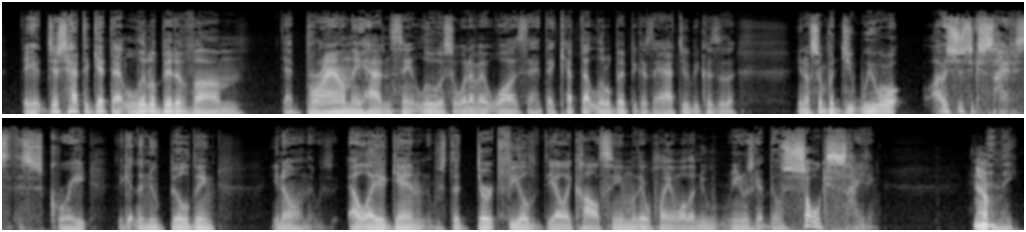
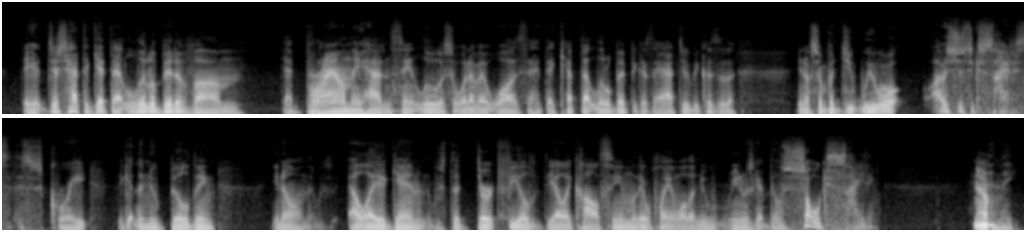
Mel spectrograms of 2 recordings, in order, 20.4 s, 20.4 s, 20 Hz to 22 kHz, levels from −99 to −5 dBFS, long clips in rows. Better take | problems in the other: first | muffled; very; fading above 1.5 kHz

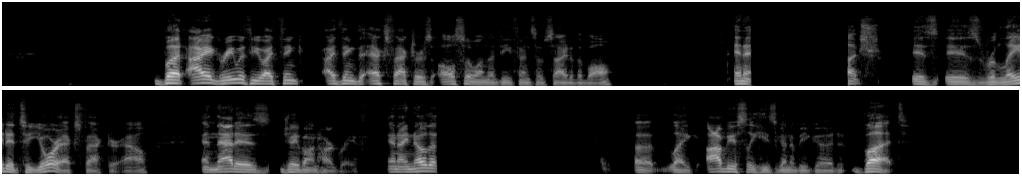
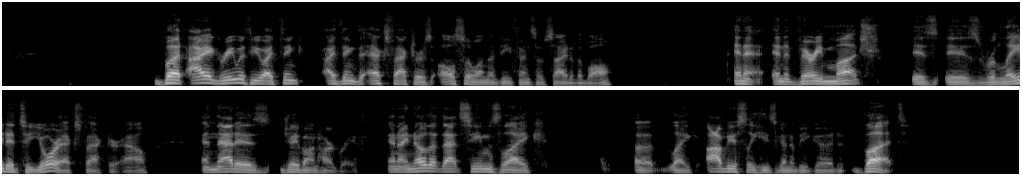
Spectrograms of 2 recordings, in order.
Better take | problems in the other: second | audio cutting out; at 7.5 s for 1 s and at 15 s for 1.5 s

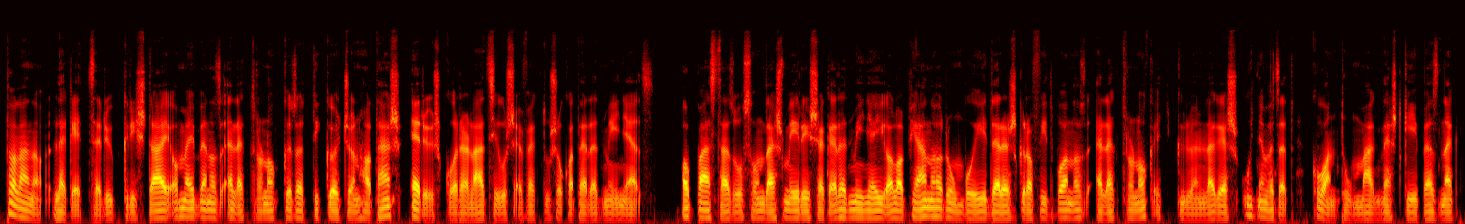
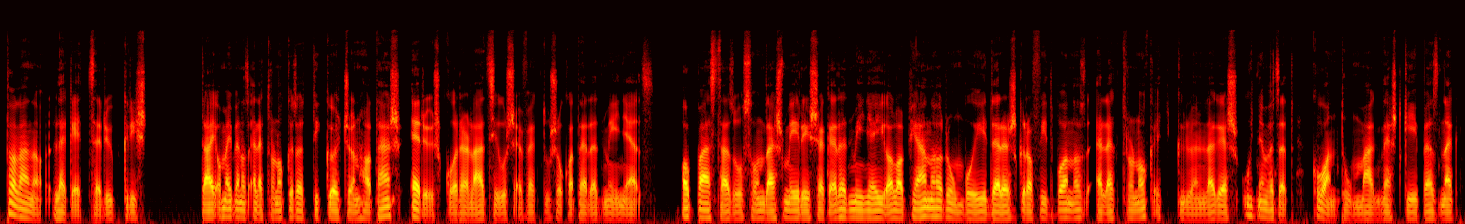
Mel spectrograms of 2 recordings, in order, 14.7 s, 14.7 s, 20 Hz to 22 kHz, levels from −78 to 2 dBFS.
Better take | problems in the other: first | audio freezing; at 1.5 s for 0.5 s

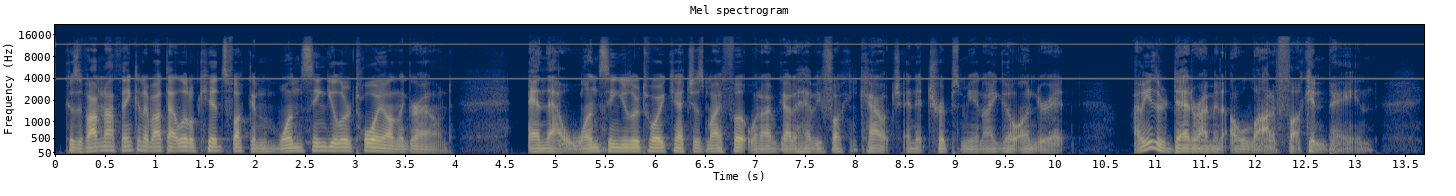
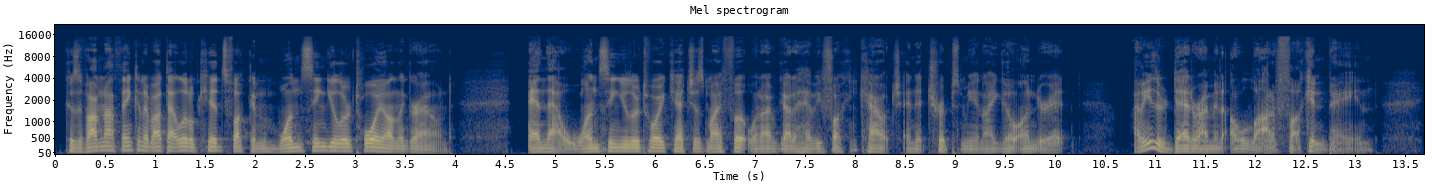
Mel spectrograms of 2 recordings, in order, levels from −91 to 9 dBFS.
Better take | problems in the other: second | high-pitched whine; loud; throughout; 12 kHz, 8 dB below the speech

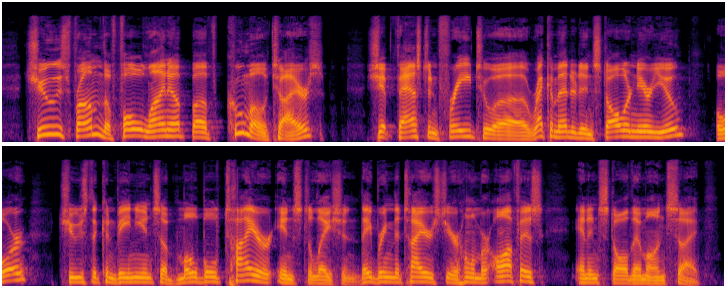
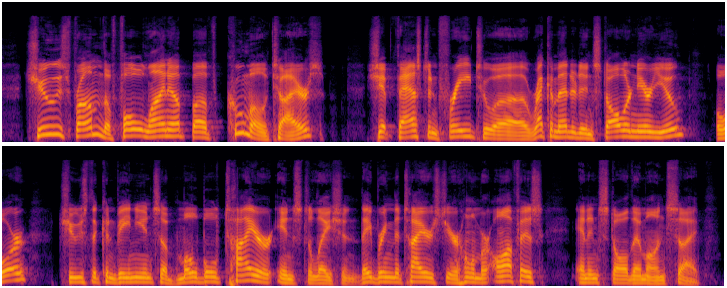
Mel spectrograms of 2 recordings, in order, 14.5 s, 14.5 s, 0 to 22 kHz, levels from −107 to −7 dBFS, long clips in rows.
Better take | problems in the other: first | muffled; slightly; fading above 3.5 kHz

